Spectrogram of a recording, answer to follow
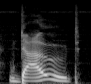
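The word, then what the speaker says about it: doubt: आउ शक्ति कपूर आउ जैसे डाउट ओ यू आया ना तो आउ की आवाज डाउट और इसका बी साइलेंट होता है।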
